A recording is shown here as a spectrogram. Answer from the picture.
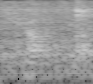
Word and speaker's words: Celtic: It's spelled with a C, but we pronounce it Celtic sea salt.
